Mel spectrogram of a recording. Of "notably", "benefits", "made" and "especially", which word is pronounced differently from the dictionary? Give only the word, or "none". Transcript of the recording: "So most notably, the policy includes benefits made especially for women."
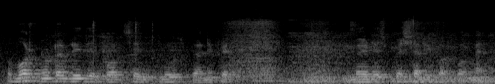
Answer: benefits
